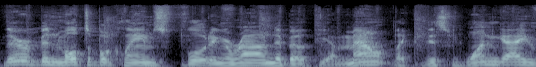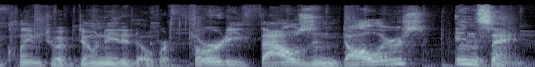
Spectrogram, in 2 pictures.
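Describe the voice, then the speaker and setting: A man's voice: medium pitch, expressive, normal speed, hardly any pauses, faint music behind. A man narrating a scripted video essay with dry, sarcastic commentary.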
